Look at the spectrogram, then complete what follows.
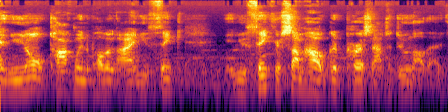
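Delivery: ordinary talk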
